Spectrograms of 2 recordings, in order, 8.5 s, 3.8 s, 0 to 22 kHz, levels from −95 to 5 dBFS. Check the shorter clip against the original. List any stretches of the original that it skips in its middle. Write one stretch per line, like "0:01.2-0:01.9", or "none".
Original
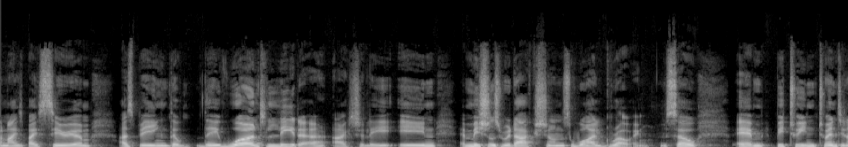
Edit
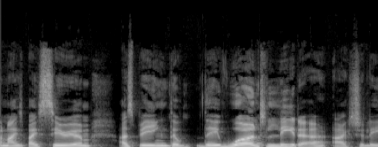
none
